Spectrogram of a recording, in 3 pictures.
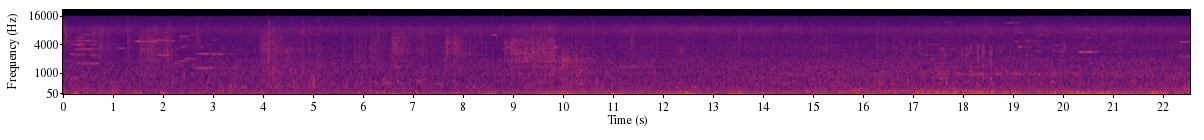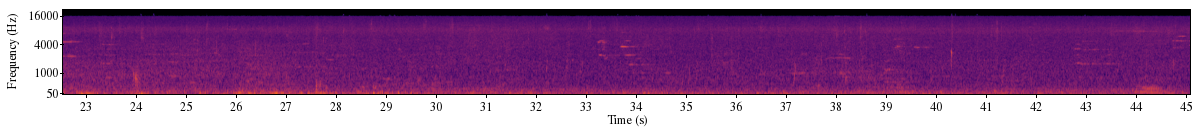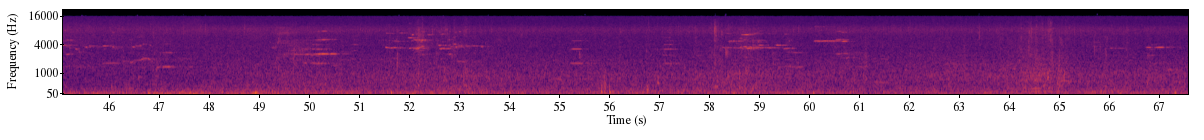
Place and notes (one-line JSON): {"title": "Paseo de Isaac Peral, Águilas, Murcia, España - Aguilas Port", "date": "2021-02-27 13:19:00", "description": "A soundscape about the pandemic public expresion of people, we still wearing masks. The sound of the little blops of the water arround the parked boats, is a beautifull sound for being interpreted with flutes.", "latitude": "37.40", "longitude": "-1.58", "altitude": "6", "timezone": "Europe/Madrid"}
